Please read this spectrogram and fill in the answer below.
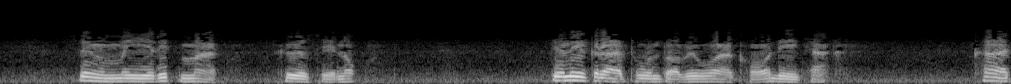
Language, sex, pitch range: Thai, male, 125-155 Hz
